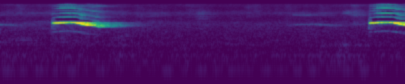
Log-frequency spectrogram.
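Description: Javan grey-throated white-eye giving loud, ringing whistled notes that slur downward, two phrases about two seconds apart, with quiet background otherwise.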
